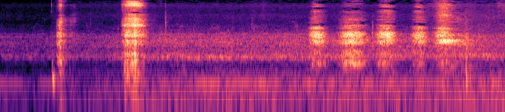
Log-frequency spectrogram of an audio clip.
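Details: Person with bad pollen allergy and an itchy nose sneezing: several wet sneezes, a sharp one early and a run of softer, partly stifled ones later, over steady room hum.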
